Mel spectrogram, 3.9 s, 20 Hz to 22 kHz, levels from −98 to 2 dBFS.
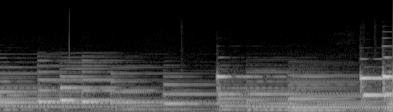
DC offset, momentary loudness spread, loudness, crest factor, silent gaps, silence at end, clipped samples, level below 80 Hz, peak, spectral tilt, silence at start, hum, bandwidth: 0.1%; 9 LU; -34 LUFS; 20 dB; none; 0 s; under 0.1%; -68 dBFS; -12 dBFS; -9.5 dB/octave; 0 s; none; 7.2 kHz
